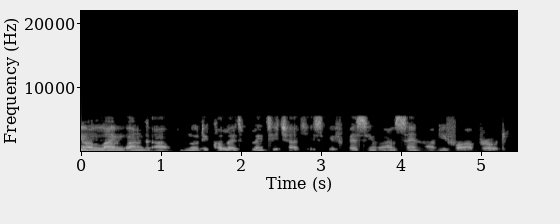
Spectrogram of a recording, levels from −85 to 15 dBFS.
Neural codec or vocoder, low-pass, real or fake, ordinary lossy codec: none; 5.4 kHz; real; none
